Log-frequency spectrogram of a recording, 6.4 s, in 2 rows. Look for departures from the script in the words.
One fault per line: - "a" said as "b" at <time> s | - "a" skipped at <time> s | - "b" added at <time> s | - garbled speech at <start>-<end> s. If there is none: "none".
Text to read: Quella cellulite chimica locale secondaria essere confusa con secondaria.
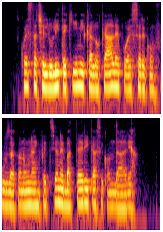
- "Quella" said as "Questa" at 0.3 s
- "secondaria" said as "può" at 2.3 s
- "una infezione batterica" added at 3.6 s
